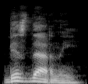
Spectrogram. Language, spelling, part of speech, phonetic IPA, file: Russian, бездарный, adjective, [bʲɪzˈdarnɨj], Ru-бездарный.ogg
- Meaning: 1. talentless, inept 2. pointless, useless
